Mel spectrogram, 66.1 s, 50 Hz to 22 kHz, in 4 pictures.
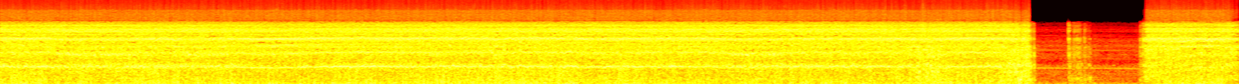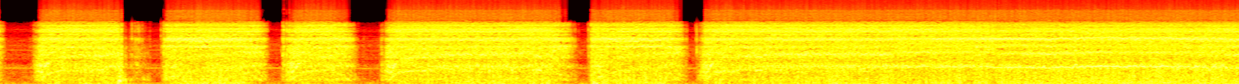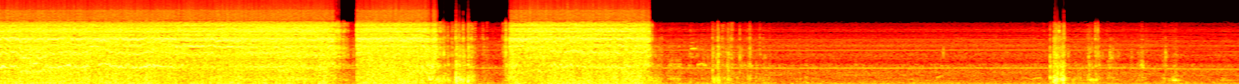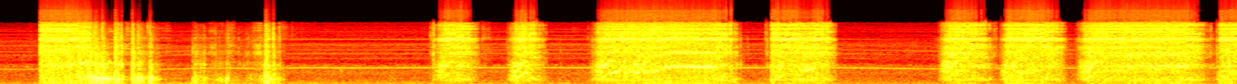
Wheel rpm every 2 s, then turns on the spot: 220, 220, 230, 230, 230, 230, 210, 50, 120, 120, 80, 170, 110, 160, 220, 220, 220, 230, 190, 70, 170, 20, 0, 0, 0, 90, 0, 10, 30, 150, 50, 60, 140.
60-62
